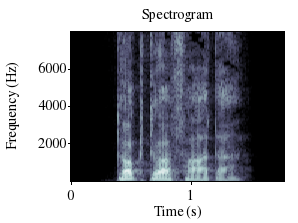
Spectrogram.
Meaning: doctoral advisor/supervisor
- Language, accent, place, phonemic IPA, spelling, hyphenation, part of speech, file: German, Germany, Berlin, /ˈdɔktoːɐ̯ˌfaːtɐ/, Doktorvater, Dok‧tor‧va‧ter, noun, De-Doktorvater.ogg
